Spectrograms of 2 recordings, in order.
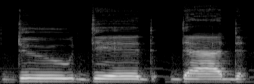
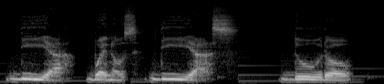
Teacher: I put it up on the palate right above the teeth. In Spanish, that is not where they put the D when the D is a harder sound or it's starting the word.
